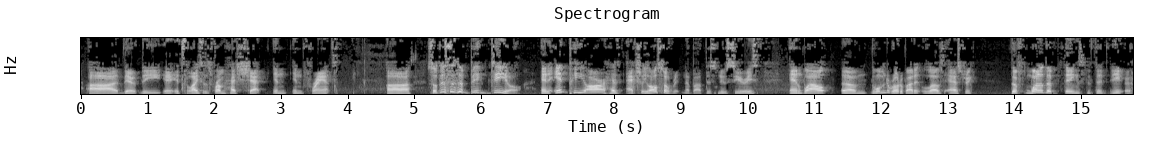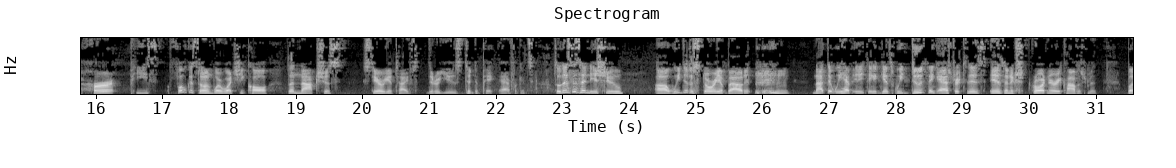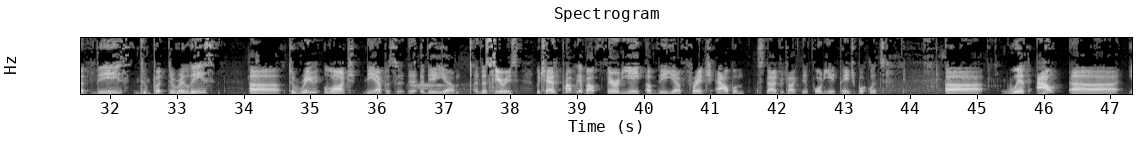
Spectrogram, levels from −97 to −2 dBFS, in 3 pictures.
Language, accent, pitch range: English, American, 150-205 Hz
